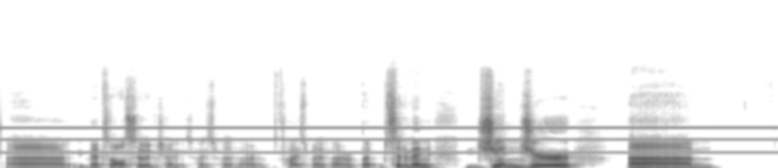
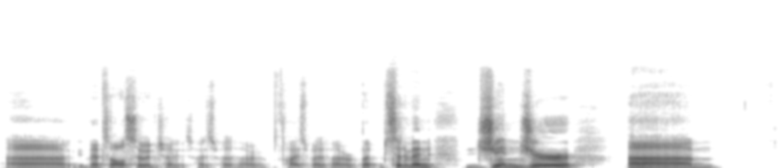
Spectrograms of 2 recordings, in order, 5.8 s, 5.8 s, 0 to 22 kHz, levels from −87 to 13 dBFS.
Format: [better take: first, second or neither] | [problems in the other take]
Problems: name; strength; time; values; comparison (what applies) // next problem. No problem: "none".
second | high-pitched whine; noticeable; throughout; 5.5 kHz, 10 dB below the speech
